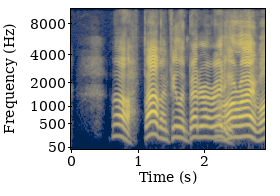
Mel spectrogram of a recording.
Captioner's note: exhales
